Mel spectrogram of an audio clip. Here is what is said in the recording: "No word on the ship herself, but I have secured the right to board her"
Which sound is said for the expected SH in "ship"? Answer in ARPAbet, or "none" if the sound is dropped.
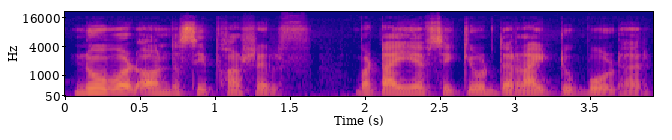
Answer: S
